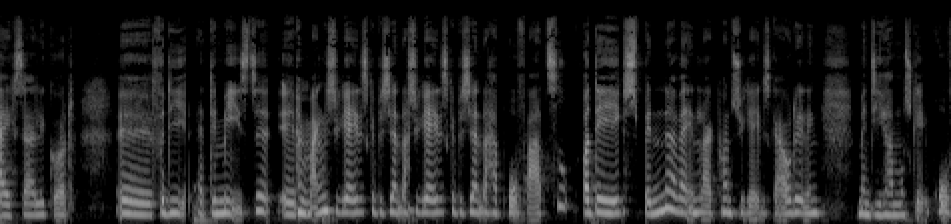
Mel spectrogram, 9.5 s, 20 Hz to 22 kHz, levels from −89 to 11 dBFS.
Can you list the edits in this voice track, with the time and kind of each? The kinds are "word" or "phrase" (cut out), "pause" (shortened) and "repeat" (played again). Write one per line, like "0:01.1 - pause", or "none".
0:01.8 - word
0:02.9 - word
0:04.1 - repeat
0:05.2 - word
0:05.7 - pause
0:06.2 - word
